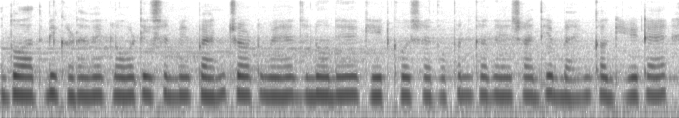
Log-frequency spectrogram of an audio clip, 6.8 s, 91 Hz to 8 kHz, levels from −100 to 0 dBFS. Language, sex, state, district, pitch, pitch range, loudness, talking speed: Hindi, male, Uttar Pradesh, Muzaffarnagar, 215 Hz, 210-220 Hz, -38 LUFS, 255 wpm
